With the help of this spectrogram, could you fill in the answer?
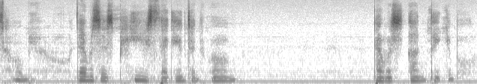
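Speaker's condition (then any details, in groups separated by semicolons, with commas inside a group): Myasthenia gravis; lungs collapsed while hospitalized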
